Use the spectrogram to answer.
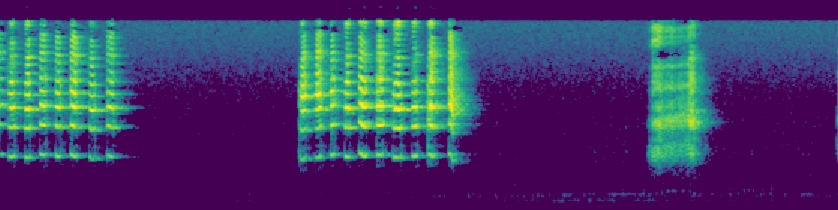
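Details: Ten-month-old pet ring-necked parakeet making funny noises indoors: two bursts of rapid, evenly pulsed harsh notes, each about a second and a half long, then a short buzzy squawk and a clipped note at the end.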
